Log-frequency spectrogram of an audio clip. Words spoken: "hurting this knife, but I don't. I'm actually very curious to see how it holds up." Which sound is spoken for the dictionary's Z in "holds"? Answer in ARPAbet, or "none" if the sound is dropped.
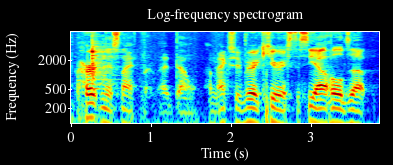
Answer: Z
